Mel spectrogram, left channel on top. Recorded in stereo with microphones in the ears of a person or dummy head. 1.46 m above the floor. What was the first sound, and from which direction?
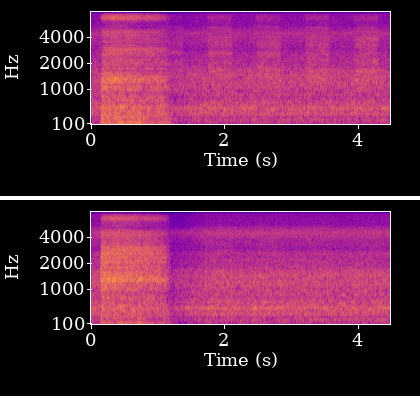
Snoring, 70° right (ahead or behind).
